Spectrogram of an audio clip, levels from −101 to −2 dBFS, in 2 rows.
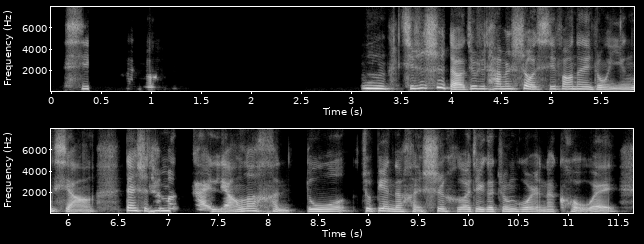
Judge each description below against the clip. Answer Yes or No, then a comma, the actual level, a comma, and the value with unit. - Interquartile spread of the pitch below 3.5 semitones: No, average, 3.9 semitones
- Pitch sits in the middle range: No, high, 195 Hz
